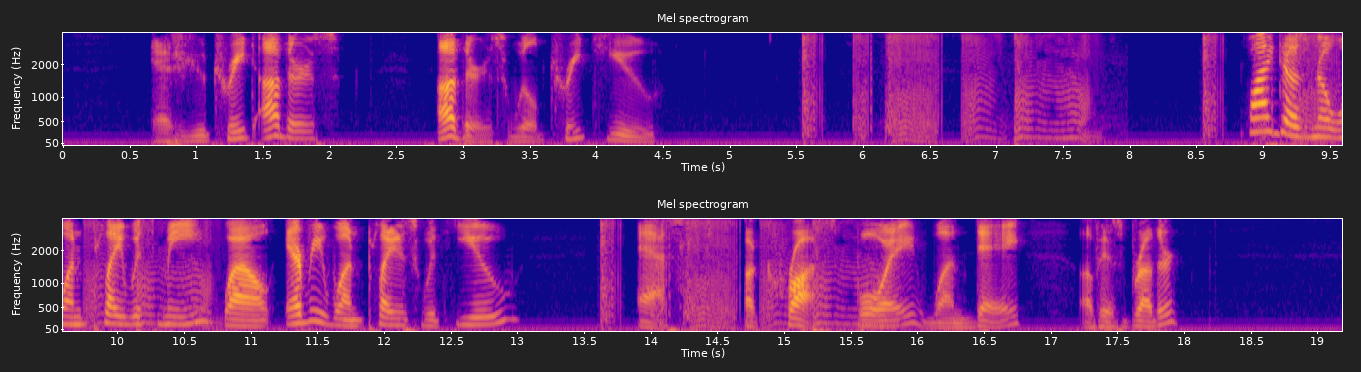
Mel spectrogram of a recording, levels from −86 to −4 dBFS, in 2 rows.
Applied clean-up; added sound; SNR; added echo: none; Fart; 14 dB; none.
